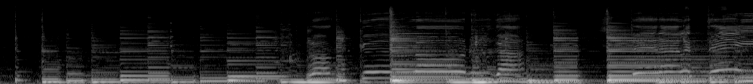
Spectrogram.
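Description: Background music: a strummed acoustic guitar playing a song.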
